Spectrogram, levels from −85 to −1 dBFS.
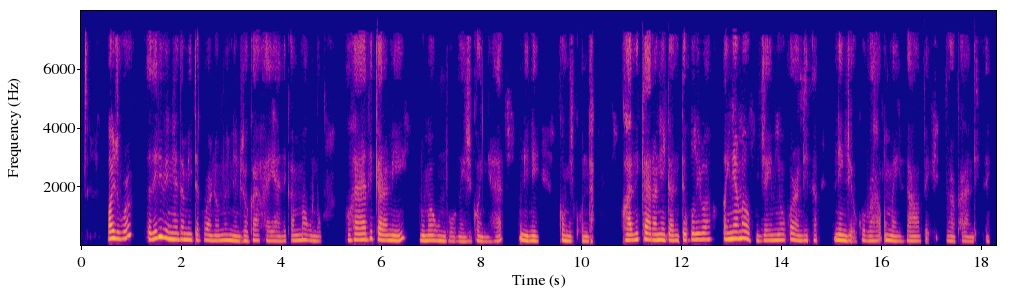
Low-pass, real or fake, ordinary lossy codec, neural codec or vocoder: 7.2 kHz; fake; AAC, 32 kbps; codec, 24 kHz, 0.9 kbps, WavTokenizer, small release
